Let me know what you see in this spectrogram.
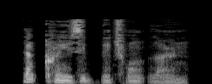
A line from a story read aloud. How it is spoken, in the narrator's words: Antonio muttered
